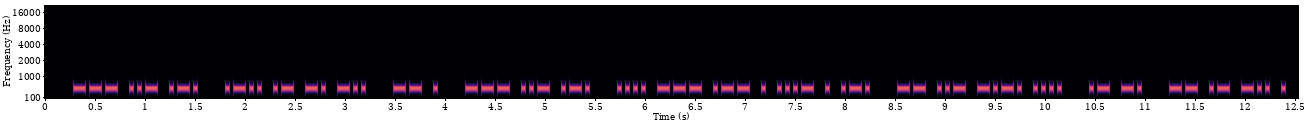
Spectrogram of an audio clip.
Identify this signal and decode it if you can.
Morse code, heard as a keyed tone, about 30 wpm, 500 Hz. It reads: OUR LAND ME OUR HOWEVER MUCH AN MADE
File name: 632 Words 30WPM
